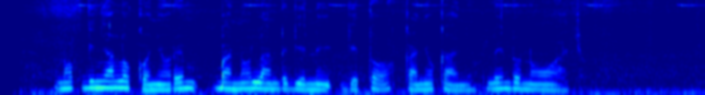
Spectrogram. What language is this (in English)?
Luo (Kenya and Tanzania)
